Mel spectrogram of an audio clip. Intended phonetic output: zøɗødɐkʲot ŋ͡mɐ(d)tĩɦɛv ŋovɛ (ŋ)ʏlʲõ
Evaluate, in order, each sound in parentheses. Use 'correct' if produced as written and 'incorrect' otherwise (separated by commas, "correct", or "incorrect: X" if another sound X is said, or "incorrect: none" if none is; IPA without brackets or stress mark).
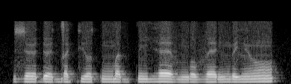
correct, incorrect: ŋ͡m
